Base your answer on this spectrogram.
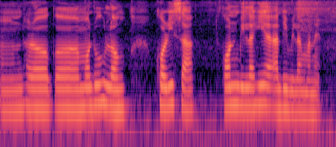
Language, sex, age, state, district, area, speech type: Assamese, female, 30-45, Assam, Lakhimpur, rural, spontaneous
